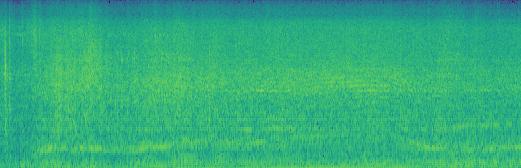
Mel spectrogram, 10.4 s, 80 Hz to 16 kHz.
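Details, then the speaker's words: 2020 LADA Vesta SW Cross, 13,300 km, 1.8 engine, AMT gearbox, updated SAAZ front struts on broken dirt track: steady road rumble and tyre roar, no sharp knocks or clunks from front struts; suspension normal. "вы все увидели своими глазами и услышали своими ушами насколько отлично отрабатывает обновленное стойки"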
